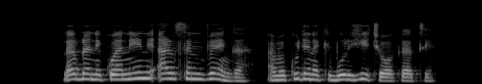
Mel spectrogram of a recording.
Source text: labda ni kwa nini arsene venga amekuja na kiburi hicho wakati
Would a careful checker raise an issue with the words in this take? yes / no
no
